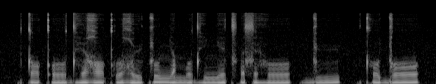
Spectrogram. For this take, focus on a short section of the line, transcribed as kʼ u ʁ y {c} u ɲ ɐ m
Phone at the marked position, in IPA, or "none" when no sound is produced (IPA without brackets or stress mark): c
